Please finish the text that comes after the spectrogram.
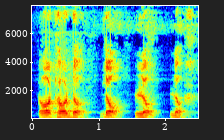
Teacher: आपको अपनी जीभ ऊपर मूर्धा पे ले जानी है।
